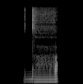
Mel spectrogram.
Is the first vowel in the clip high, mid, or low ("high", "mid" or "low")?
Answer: low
